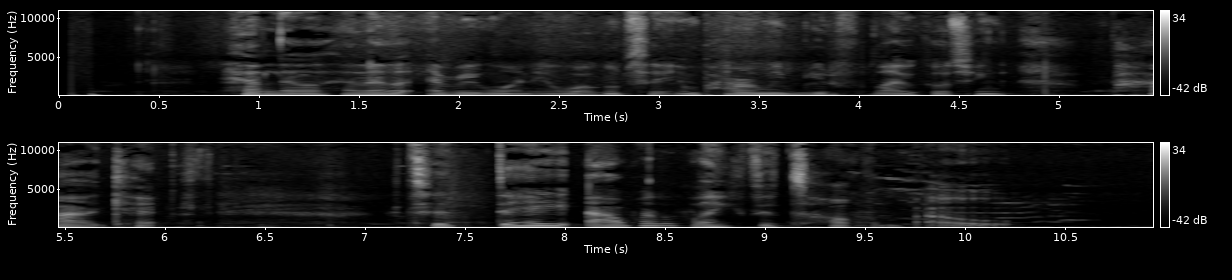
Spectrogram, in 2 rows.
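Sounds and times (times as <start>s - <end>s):
speech: 0.9s - 6.3s, 7.2s - 10.3s
dog whimpering: 9.4s - 10.8s.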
